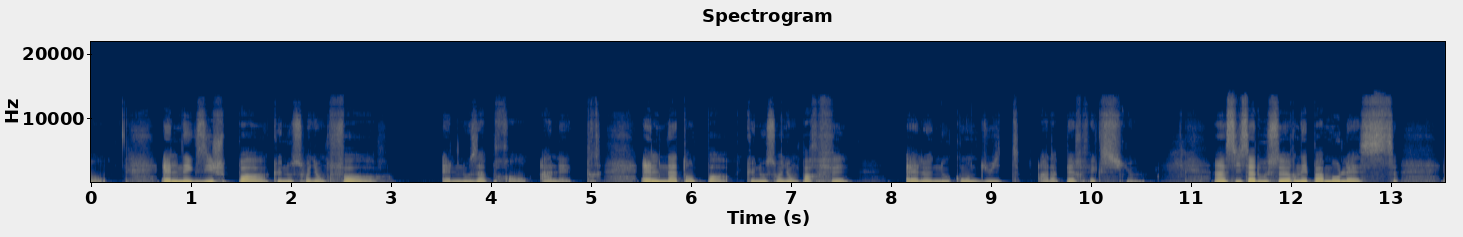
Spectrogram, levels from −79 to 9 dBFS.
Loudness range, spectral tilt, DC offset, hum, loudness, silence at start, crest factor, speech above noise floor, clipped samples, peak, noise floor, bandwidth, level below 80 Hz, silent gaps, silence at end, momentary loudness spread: 6 LU; -6.5 dB/octave; under 0.1%; none; -25 LUFS; 0 s; 20 dB; 44 dB; under 0.1%; -4 dBFS; -68 dBFS; 13.5 kHz; -42 dBFS; none; 0.3 s; 17 LU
